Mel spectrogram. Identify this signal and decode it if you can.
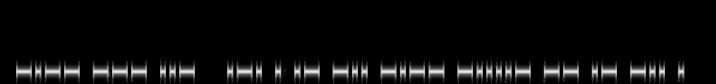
Morse code, heard as a keyed tone, about 25 wpm, 600 Hz. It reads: YOU READY-MADE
